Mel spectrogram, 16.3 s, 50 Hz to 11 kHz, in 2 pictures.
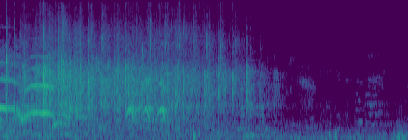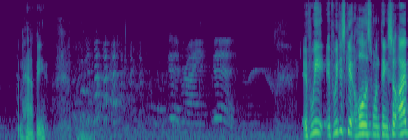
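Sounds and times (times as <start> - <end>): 
audience clapping: 0.0 - 5.6
speech: 8.7 - 9.2, 14.2 - 16.3
laughter: 9.5 - 11.4.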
